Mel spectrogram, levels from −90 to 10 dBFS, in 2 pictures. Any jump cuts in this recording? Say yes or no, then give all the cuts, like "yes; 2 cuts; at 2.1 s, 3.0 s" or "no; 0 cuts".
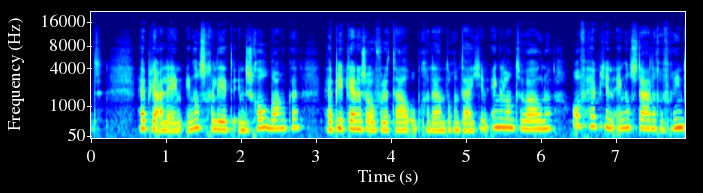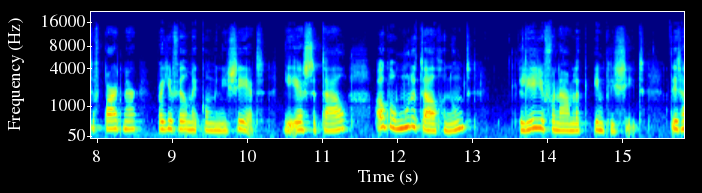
yes; 1 cut; at 10.4 s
